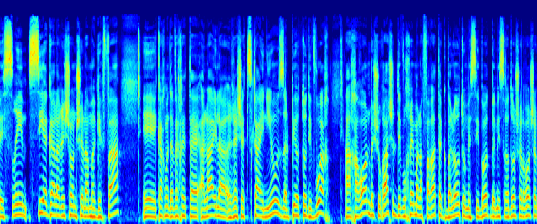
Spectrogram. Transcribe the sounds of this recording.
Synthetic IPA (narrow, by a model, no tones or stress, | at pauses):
eesʁimsiaɡalaʁiʃo̞nʃe̞lamaɡefa | kaχme̞d̪ave̞χet̪a̰lajlaʁeʃe̞t̪skajnjuzalpio̞to̞d̪ivuaχ | haːχaʁo̞nbe̞ʃuʁaʃe̞ld̪ivuχimalafaʁathaɡbalo̞tume̞sibo̞tbe̞misʁad̪o̞ʃe̞lʁo̞ʃa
